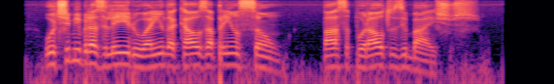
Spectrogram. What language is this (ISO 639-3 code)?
por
